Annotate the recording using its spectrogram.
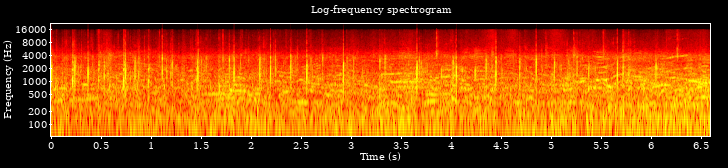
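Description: Hand clapping: a run of sharp, uneven claps, several a second, with crowd voices underneath.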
